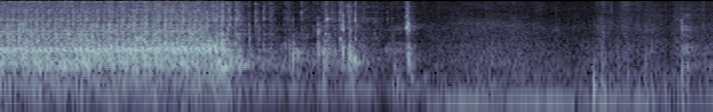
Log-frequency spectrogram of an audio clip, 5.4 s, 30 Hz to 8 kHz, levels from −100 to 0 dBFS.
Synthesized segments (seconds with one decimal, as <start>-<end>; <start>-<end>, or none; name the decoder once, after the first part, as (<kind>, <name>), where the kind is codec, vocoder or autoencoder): 0.0-3.2 (vocoder, HiFi-GAN)

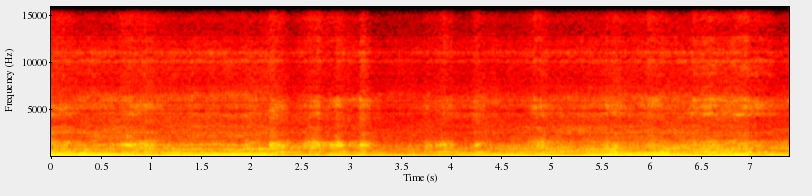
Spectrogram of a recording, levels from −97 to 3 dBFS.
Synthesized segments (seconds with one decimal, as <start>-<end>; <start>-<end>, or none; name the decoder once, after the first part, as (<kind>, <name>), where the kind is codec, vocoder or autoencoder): 0.0-6.2 (codec, SNAC); 7.0-7.4

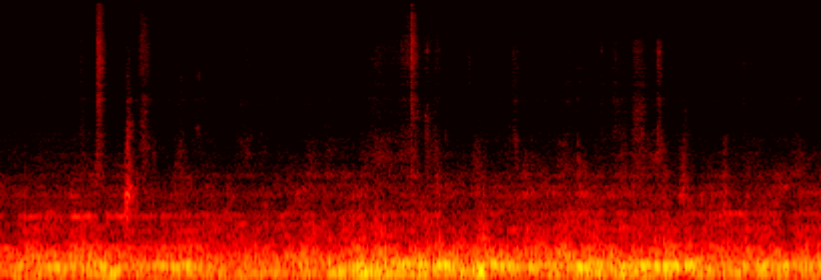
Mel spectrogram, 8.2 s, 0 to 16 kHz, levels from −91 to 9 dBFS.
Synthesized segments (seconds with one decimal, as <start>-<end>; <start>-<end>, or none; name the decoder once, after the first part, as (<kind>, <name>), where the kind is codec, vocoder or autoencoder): 0.0-1.3 (codec, DAC); 2.0-8.2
